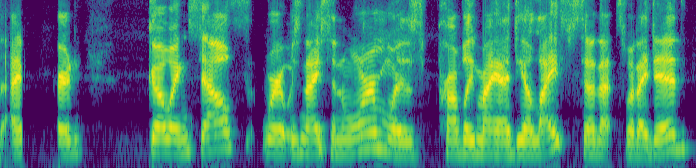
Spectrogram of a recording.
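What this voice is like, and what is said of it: Slight Southern-influenced American accent. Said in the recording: “now you can hear it in my voice”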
